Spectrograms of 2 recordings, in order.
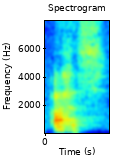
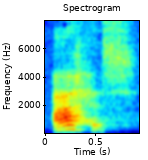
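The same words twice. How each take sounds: First: The first vowel is short and plain. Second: The first vowel is drawn out and emphasized. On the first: "If it didn't have the fada, it would be like" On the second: "see how I put a lot more emphasis on the first A because it has the fada"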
